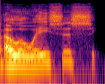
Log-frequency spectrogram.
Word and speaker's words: Aloysius: Aloysius.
